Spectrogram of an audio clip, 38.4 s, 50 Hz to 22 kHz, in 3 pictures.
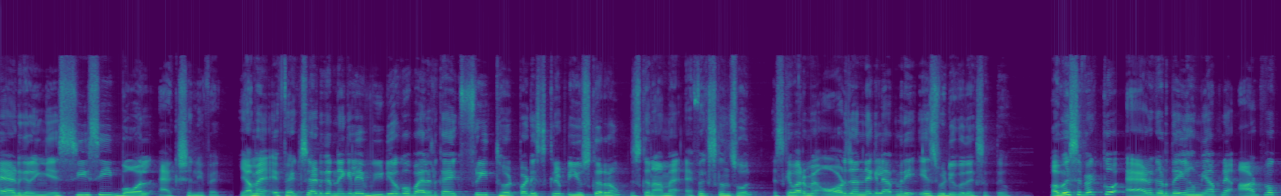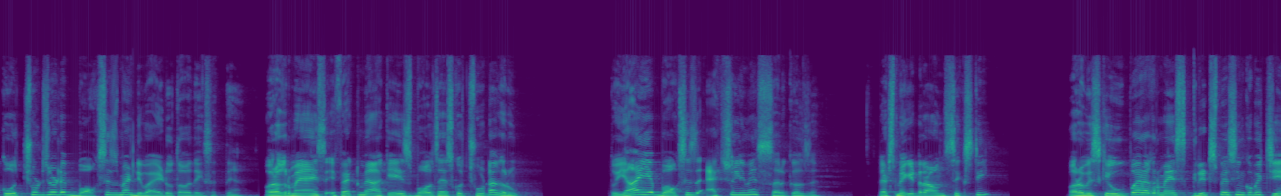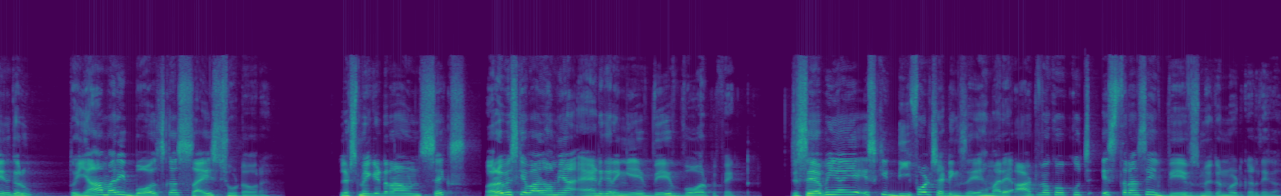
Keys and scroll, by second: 0.3 space, 0.6 shift+b, 1.2 space, 13.1 space, 22.5 KP_6, 23.2 Return, 27.8 shift+/, 31.3 ctrl+space, 31.8-32.9 typing, 36.7 space.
